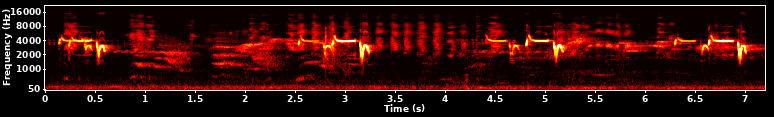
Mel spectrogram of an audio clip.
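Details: Lively prinia singing, played as a lure to get other birds singing: bursts of high, thin whistles ending in sharp dropping notes, with softer twittering in between.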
